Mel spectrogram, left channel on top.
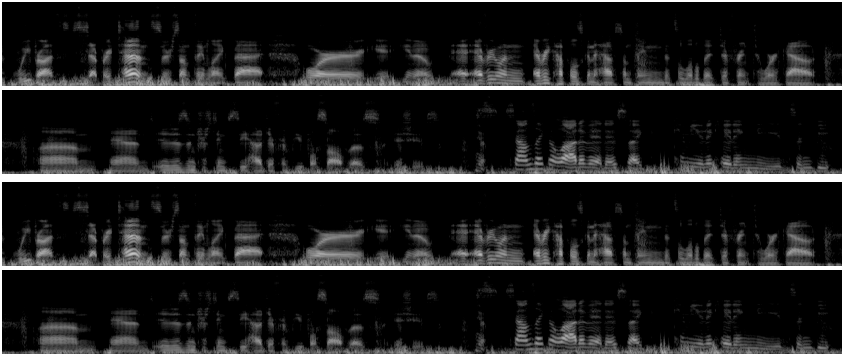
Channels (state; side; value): identical; both; correlation 1.00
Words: we brought separate tents or something like that. Or, you know, every couple is going to have something that's a little bit different to work out. And it is interesting to see how different people solve those issues. Yeah. Sounds like a lot of it is like communicating needs and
